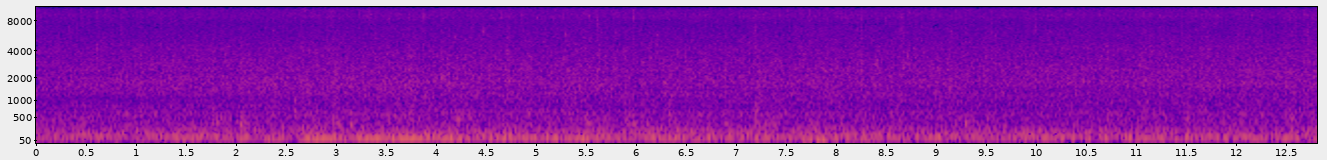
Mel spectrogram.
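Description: Steady rain falling on pavement, grass and fallen leaves, an even hiss. A low rumble swells about two and a half seconds in and fades by about five seconds.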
